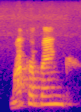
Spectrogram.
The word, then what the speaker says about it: Matabang: And Matabang? Matabang? How do I pronounce it? So the supposed correct pronunciation is Matabang, but Matabang.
